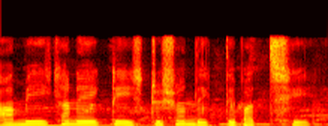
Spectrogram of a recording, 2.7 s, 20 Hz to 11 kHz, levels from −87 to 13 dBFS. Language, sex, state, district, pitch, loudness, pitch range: Bengali, female, West Bengal, Cooch Behar, 215 Hz, -17 LUFS, 205-230 Hz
